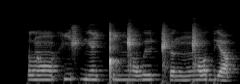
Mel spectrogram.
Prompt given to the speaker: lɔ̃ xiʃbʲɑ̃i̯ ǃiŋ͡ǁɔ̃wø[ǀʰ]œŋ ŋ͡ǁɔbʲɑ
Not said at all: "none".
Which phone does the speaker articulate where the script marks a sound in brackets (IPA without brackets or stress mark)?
ǁʰ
